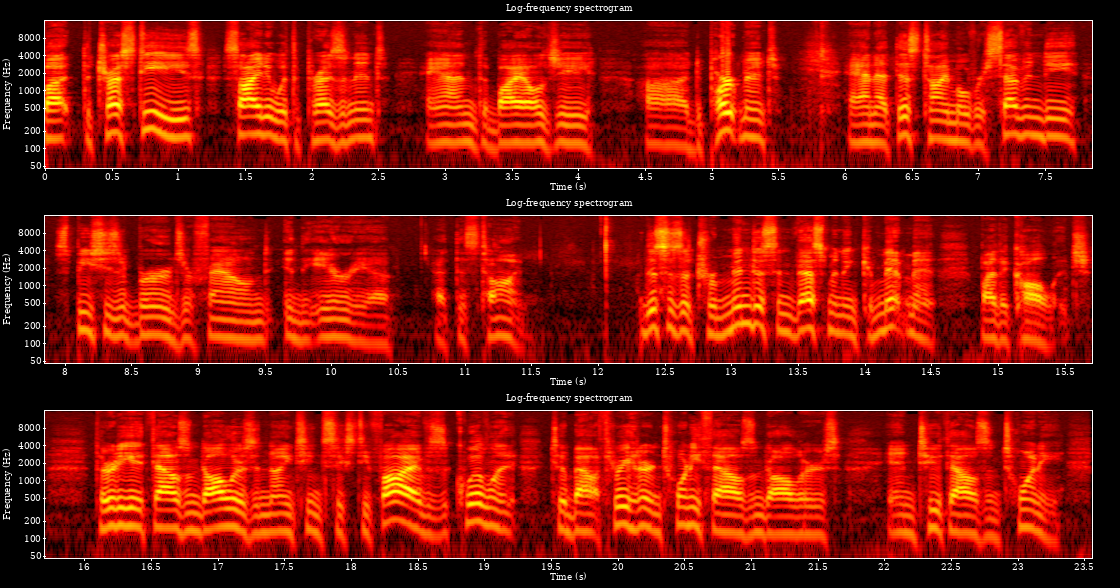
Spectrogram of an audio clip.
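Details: Adult male speaker; normal speech.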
